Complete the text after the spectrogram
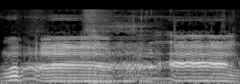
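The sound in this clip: A person imitates a donkey braying, giving a loud, drawn-out voiced bleat in two sustained pushes that step down in pitch, without the high whistling part of a real bray.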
